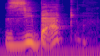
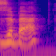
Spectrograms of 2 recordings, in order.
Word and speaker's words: Xebec: It is an anime studio called Zebek, spelled X-E-B-E-C, pronounced Zebek, and I want to give you some of their highlights.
